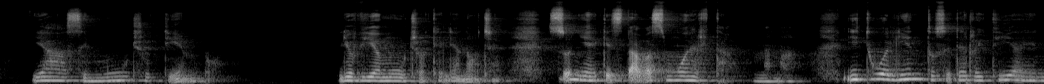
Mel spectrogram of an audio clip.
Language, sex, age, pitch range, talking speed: Italian, female, 40-59, 155-190 Hz, 110 wpm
